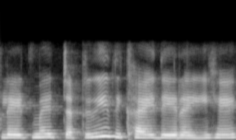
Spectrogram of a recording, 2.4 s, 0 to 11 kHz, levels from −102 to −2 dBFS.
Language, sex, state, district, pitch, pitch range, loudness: Hindi, female, Bihar, Jamui, 235 Hz, 225-255 Hz, -15 LUFS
